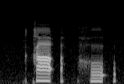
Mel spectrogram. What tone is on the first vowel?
high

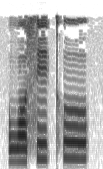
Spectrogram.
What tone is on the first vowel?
low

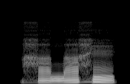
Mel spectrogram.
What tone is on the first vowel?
low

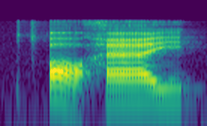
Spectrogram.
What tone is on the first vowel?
falling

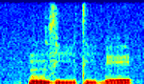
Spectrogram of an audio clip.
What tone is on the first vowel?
low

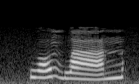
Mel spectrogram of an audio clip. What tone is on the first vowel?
rising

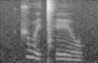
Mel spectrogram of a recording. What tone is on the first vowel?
falling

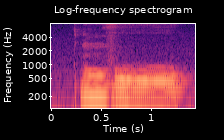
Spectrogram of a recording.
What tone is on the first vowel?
high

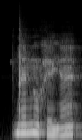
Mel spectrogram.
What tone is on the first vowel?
high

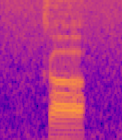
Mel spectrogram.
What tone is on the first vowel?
low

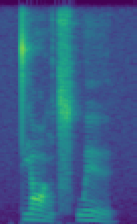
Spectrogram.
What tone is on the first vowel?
falling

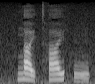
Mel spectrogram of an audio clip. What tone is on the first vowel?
falling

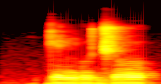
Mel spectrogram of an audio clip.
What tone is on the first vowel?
low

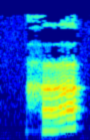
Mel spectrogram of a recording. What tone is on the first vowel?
rising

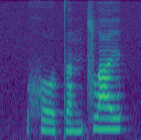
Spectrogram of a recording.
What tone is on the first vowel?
low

